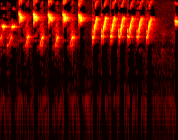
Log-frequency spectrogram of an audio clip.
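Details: Goldfinch hybrid singing a model song of evenly spaced, high, sliding chirps, then a faster run of repeated bright notes ending in silence.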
